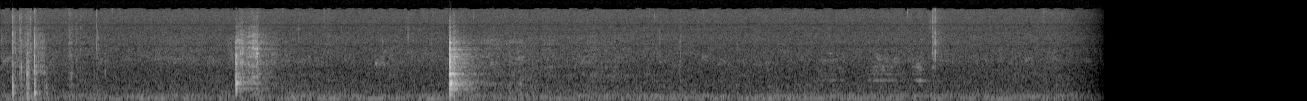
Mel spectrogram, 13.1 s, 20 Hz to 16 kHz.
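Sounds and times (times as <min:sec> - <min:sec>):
cup measure clanking on frying pan: 0:04.5 - 0:05.0.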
